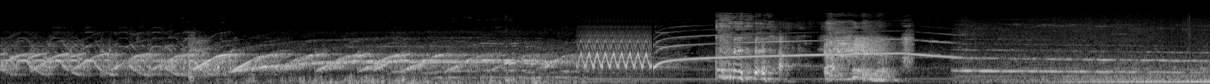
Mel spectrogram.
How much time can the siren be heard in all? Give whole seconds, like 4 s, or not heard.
12 s.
